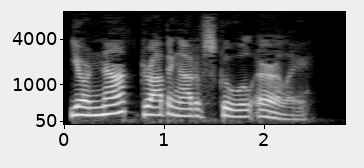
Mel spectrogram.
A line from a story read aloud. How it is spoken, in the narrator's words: Mom said firmly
